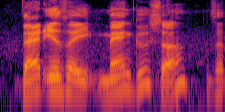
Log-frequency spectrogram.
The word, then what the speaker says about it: Mangusta: That is a Mangusta. Did I say it right? Mangusta.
